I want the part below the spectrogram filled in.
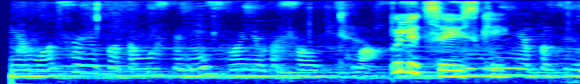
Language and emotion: Russian, neutral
